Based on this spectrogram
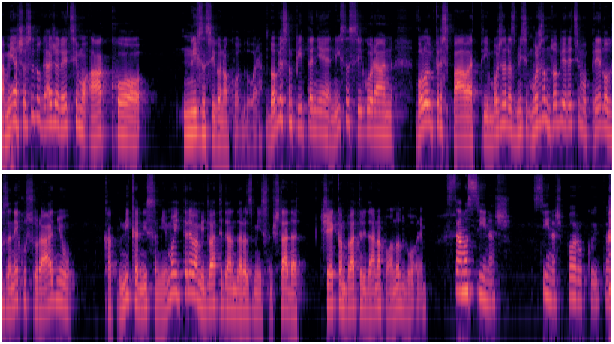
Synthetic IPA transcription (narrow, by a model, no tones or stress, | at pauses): amijaʃt̪osed̪o̞ɡaːd͡ʒaɾe̞t̪simo̞ʔakʰo̞ | niːs̬amsiɡuɾanakood̪̚ɡo̰ʋo̰ːɾad̪o̞bijo̞sampiːt̪aɲe̞niːsamsiɡuɾan | ʋoliobipɾespaːʋat̪imo̞ʒd̪ad̪aɾazmiːslimo̞ʒd̪as̬amd̪o̞bijoɾe̞t̪simo̞pɾjed̪lo̞ɡzane̞kusuɾaːd̪ɲu | kʰakunikad̪niːsamimoit̪ɾe̞bamid̪ʋaːt̪ɾiːd̪aːnad̪aɾazmiːslʲimʃt̪ad̪a | t͡ʃe̞kamd̪ʋaːt̪ɾiːd̪aːnapao̞nd̪aod̪ɡoo̰ɾḭm | samosinaʃ | sinaʃpoɾukuit̪o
